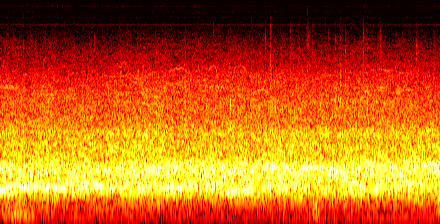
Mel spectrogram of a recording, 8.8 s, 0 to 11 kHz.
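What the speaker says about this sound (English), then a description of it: "this crowd going wild" A packed baseball stadium crowd goes wild during World Series Game 6 in 1986, a continuous roar of cheering voices that fills the whole stretch evenly and never drops away.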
